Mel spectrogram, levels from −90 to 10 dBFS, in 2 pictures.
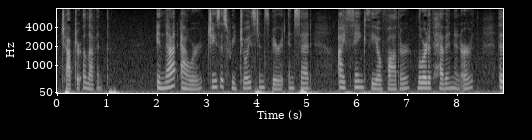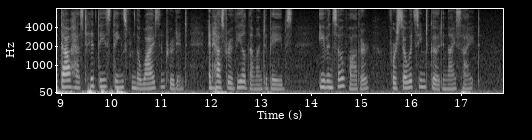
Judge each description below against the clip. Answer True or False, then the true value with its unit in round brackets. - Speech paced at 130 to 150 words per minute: False (165 wpm)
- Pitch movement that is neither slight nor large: True (4.5 semitones)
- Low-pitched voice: False (190 Hz)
